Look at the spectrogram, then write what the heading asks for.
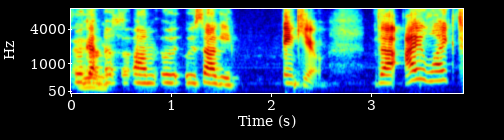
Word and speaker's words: Usagi: I can't pronounce it. Usagi.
